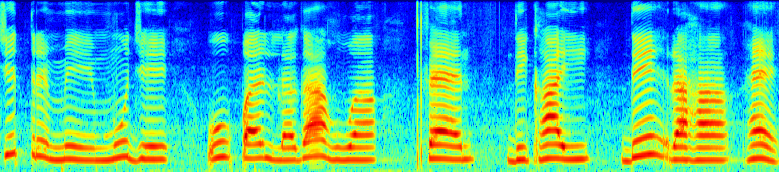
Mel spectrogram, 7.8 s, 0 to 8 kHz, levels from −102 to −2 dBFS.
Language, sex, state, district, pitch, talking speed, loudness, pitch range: Hindi, female, Madhya Pradesh, Katni, 230 Hz, 85 wpm, -16 LUFS, 220-250 Hz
